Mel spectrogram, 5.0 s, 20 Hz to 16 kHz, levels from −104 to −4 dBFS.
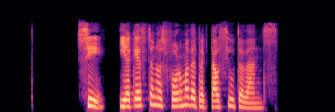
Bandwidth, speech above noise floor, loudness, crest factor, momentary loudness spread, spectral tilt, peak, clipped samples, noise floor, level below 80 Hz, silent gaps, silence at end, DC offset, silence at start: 7.8 kHz; over 73 dB; -18 LUFS; 18 dB; 11 LU; -4 dB/octave; -2 dBFS; under 0.1%; under -90 dBFS; -62 dBFS; 1.58-1.77 s; 0.95 s; under 0.1%; 1.15 s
